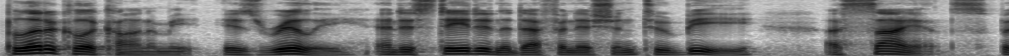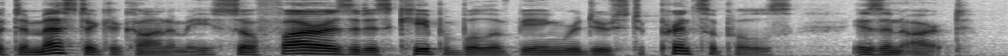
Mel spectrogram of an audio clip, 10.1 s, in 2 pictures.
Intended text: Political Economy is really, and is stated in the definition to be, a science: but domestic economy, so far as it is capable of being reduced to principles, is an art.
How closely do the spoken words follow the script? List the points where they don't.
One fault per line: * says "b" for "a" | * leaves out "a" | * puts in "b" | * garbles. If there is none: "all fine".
* leaves out "in"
